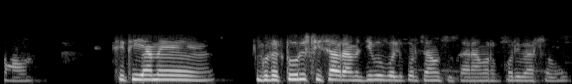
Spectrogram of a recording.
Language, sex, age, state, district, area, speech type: Odia, male, 45-60, Odisha, Nabarangpur, rural, conversation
